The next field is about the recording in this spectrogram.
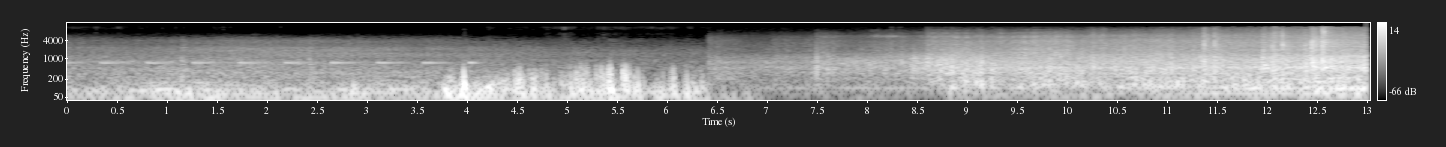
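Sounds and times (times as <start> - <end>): diesel train running past: 0.0 - 5.4, 6.5 - 13.0
wheels clicking over rail joints: 6.5 - 13.0.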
